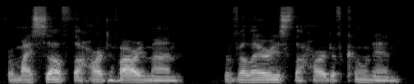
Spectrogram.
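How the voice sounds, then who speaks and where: A man reading as a cold, monotone sorcerer. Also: close to an everyday voice. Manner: slow, low, flat dramatic reading. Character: cold, calm male sorcerer-assassin, monotone. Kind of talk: reading a novel's dialogue aloud.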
